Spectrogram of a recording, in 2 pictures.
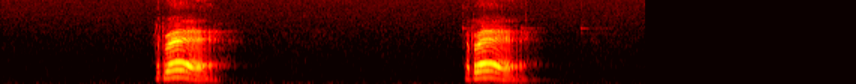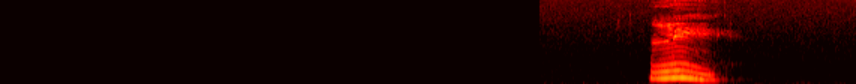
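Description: A young woman speaks short words clearly into a close microphone, with long pauses between them.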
